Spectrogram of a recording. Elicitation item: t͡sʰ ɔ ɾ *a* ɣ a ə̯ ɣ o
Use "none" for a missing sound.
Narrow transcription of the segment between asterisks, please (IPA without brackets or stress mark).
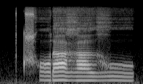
a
